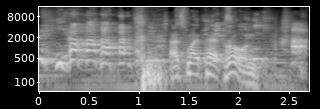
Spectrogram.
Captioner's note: laughs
